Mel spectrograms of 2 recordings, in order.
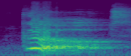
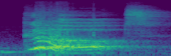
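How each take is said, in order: First: High, loud shocked question; can't believe the offer. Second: Loud, falling disbelieving repeat; disbelief. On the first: Pirate shocked at goat stew. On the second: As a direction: repeat it flatly, appalled. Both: A narrator's reading.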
